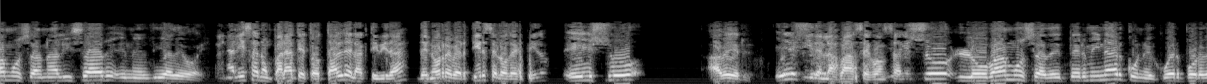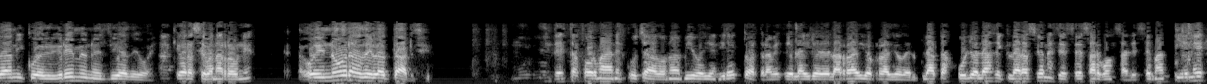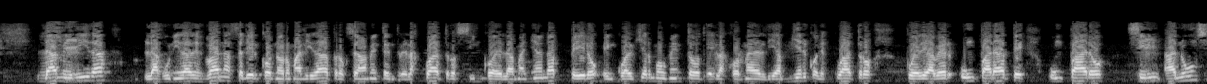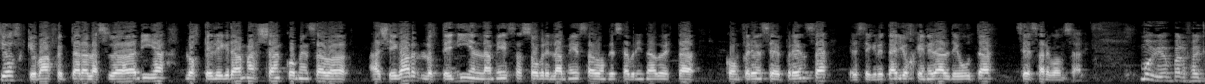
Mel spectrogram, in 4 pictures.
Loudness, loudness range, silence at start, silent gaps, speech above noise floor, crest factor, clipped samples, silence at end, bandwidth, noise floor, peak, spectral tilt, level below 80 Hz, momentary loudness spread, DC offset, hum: -12 LUFS; 3 LU; 0 s; none; 51 dB; 12 dB; under 0.1%; 0 s; 8 kHz; -63 dBFS; 0 dBFS; -2 dB/octave; -50 dBFS; 7 LU; under 0.1%; none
